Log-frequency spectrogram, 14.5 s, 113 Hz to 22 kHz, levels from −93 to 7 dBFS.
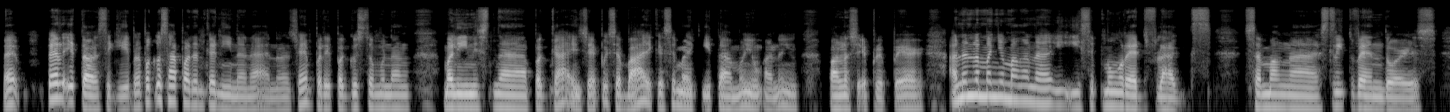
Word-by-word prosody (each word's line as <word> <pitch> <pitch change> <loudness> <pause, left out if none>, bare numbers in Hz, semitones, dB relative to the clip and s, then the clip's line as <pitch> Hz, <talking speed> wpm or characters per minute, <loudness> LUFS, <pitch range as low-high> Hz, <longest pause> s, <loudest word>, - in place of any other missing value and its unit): Me 175 - +2 0.3
pero 220 +1 +7
ito, 165 -9 +5
sige 120 0 -6
papag 180 +10 0
usapan 180 -5 +2
rin - - -14
kanina 125 -6 -1
na 120 -1 -4
ano, 110 +1 -8
siyempre 165 0 -2
'pag 130 0 -2
gusto 135 0 -3
mo 130 - -3
ng 130 0 -3 0.3
malinis 135 -1 +4
na 130 -2 +3
pagkain - - -1
siyempre - - -4
sa - - -2
bahay, - - +4
kasi - - -5
makikita 65 - -1
mo 120 - -3
'yung 130 -2 -1
ano, 110 +2 -5
'yung 130 - -12 0.3
paano 125 0 +3
siya - - -5
i-prepare. 65 +1 -2 0.3
Ano 235 +3 +5
naman 240 -1 +5
'yung 225 -2 +2
mga 200 -2 0
naiisip 160 -4 -3
mong 150 -1 +2
red 125 -2 +4
flags 115 -3 -4 0.3
sa 135 - -1
mga 125 -3 +1
street 145 +2 -5
vendors, 115 -3 0
130 Hz, 175 wpm, -25 LUFS, 120-160 Hz, 0.3 s, pero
